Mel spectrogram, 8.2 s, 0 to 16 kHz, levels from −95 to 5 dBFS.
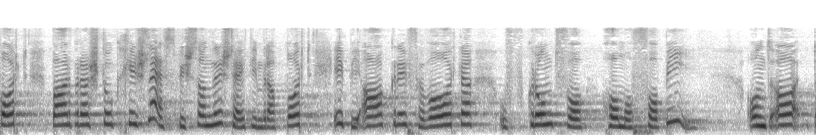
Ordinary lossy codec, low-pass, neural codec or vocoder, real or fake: AAC, 48 kbps; 7.2 kHz; none; real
